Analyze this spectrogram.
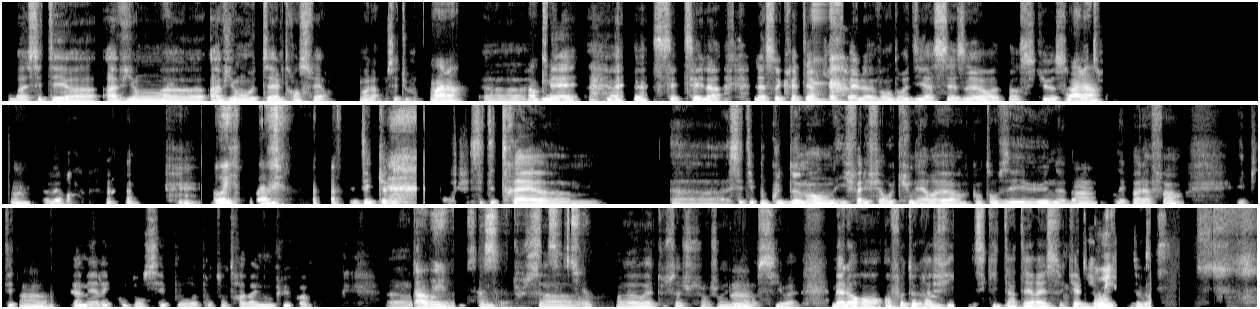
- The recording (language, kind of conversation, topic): French, unstructured, Quel métier te rendrait vraiment heureux, et pourquoi ?
- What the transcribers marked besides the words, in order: chuckle; other background noise; tapping; unintelligible speech; laugh; laugh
